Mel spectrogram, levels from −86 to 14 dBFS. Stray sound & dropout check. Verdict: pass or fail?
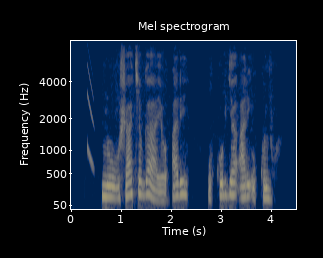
fail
